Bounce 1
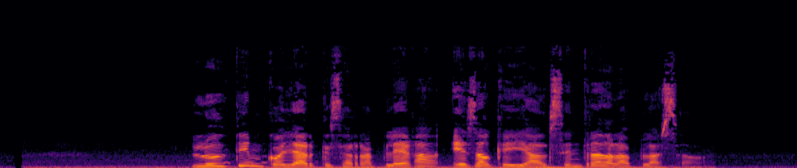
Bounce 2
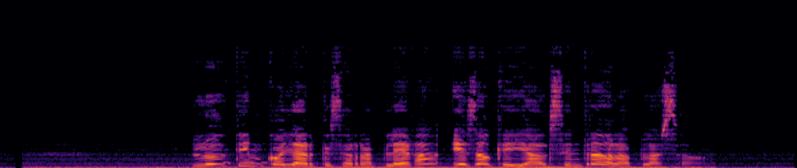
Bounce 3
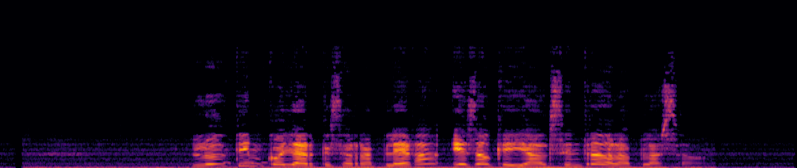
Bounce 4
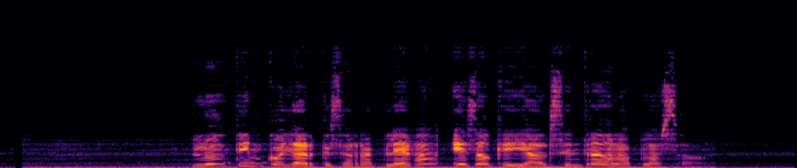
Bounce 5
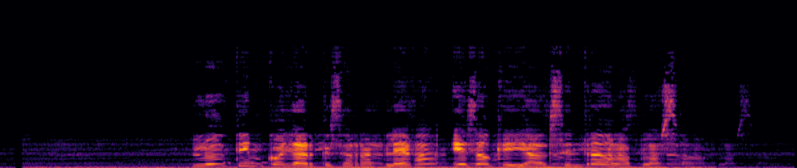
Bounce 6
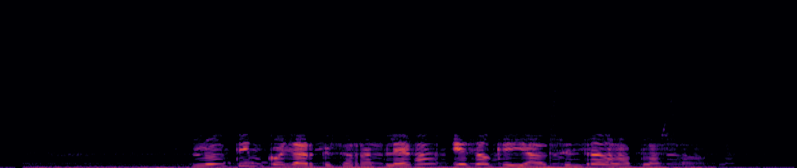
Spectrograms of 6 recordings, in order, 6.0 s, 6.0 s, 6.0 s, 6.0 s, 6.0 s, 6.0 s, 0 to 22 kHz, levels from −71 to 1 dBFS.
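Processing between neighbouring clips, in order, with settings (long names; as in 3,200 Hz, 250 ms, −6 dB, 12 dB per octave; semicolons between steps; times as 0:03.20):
comb filter 1.6 ms, depth 97%; level −4.5 dB
flat-topped bell 2,800 Hz +10.5 dB 1.3 octaves; level −1 dB
phaser whose notches keep moving one way rising 0.64 Hz; level +1 dB
single-tap delay 566 ms −21 dB
high-frequency loss of the air 430 metres; level −9 dB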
